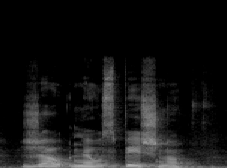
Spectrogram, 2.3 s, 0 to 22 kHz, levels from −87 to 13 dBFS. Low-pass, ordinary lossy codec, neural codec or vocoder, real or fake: 14.4 kHz; none; none; real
